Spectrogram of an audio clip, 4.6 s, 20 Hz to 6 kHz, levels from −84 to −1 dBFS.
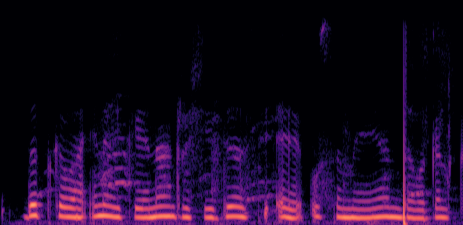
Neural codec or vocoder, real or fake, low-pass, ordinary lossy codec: vocoder, 44.1 kHz, 128 mel bands every 256 samples, BigVGAN v2; fake; 5.4 kHz; none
